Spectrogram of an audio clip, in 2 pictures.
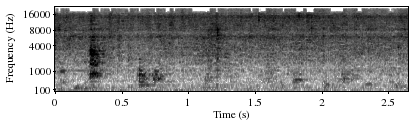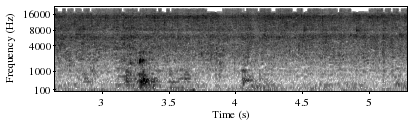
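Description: Coarsely chopped tomato with ginger and garlic cloves roasting in a pan for veg Kolhapuri, a soft continuous sizzle with occasional light scrapes of stirring, steady and moderately quiet.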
